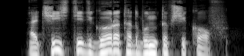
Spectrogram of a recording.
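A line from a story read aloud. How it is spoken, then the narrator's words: Plain. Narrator (Russian): ответил Дар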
